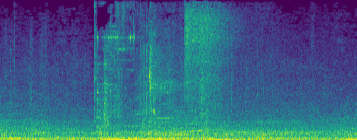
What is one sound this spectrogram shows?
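A metal chest clanks and creaks open.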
